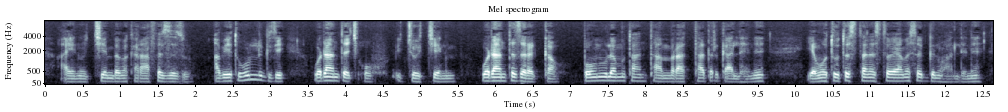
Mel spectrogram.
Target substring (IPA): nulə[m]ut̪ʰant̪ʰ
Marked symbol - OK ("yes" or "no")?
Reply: yes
